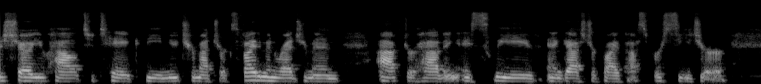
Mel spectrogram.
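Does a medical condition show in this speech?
No.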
